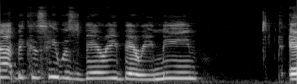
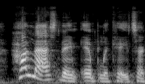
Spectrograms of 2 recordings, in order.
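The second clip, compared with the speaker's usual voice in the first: normal talking voice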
